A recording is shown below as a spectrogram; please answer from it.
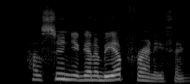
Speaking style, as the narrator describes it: Ray says

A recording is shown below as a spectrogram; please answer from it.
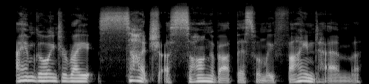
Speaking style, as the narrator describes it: Yaskir sighs

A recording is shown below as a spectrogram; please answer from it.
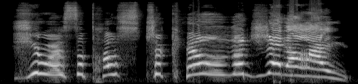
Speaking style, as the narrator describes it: Sidious screamed at the goose

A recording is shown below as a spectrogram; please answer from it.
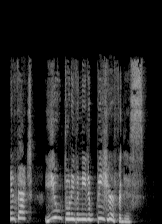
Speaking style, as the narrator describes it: he snapped at John

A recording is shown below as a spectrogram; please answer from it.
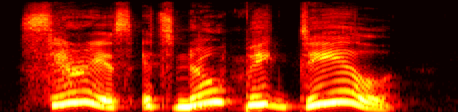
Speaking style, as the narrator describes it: James shouted

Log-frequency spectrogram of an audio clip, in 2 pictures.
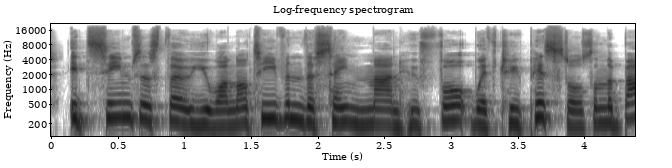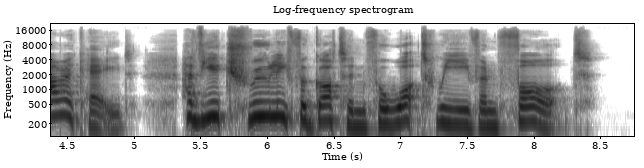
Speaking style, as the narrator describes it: snapped

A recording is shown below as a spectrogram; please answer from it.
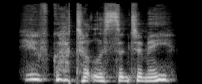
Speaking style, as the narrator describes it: Daniel pleaded with the NID agents

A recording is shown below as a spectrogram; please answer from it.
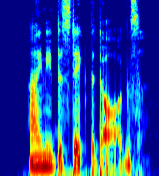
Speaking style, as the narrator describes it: Buck muttered, grateful for the task

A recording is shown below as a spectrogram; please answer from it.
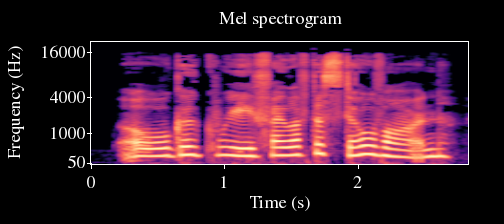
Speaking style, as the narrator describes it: she wails

